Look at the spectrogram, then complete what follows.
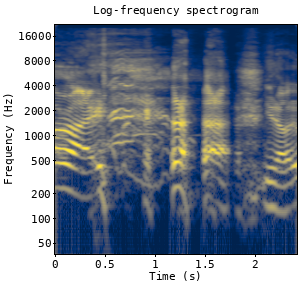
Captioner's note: laugh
